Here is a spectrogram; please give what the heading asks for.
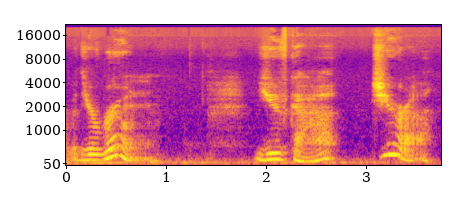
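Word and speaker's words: Jera: your room you've got jira IRA um like it sounds kind of even though it's spelled j-e-r-a it's the year it's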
